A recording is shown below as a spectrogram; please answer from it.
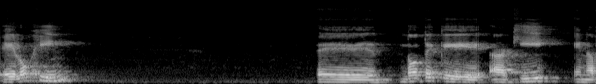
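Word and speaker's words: אלהים: amigos mire su escritura Elohim ahí está la pronunciación Elohim note que aquí en la franja azul claro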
